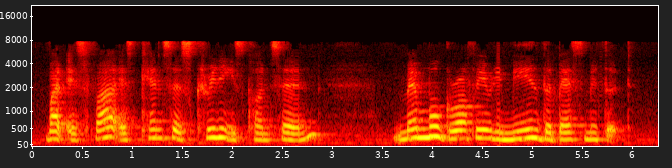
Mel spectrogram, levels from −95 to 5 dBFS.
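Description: Concealed Bluetooth headset packet loss occurs at 2.63 s (38 ms), 4.65 s (30 ms) and 5.67 s (23 ms). The receiver filled each gap from lost headset packets by repeating a recent matching waveform stretch, so each gap sounds like a brief buzzy hold. On a spectrogram this shows as frozen, stripe-like harmonics, and on a waveform as repeated identical cycles.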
